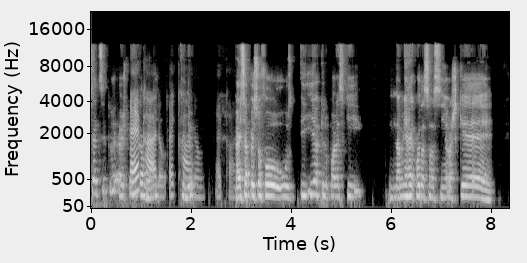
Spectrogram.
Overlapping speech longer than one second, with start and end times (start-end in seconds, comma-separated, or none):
0.8-2.2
